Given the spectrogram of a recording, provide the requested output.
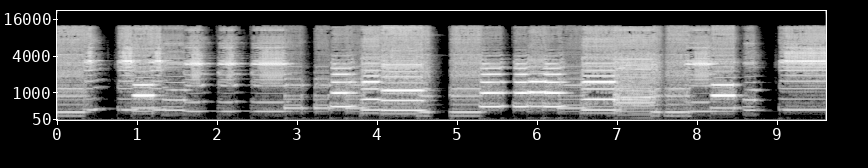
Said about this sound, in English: That's We Wish You a Merry Christmas from the incomparable horn-honking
